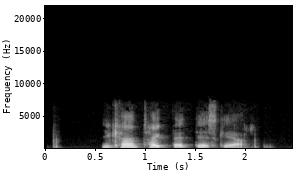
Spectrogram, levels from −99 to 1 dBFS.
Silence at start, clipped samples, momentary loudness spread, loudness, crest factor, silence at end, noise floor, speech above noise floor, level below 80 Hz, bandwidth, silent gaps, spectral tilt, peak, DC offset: 0.6 s; under 0.1%; 10 LU; -22 LUFS; 20 dB; 0.5 s; -51 dBFS; 30 dB; -64 dBFS; 7.2 kHz; none; -6 dB/octave; -4 dBFS; under 0.1%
